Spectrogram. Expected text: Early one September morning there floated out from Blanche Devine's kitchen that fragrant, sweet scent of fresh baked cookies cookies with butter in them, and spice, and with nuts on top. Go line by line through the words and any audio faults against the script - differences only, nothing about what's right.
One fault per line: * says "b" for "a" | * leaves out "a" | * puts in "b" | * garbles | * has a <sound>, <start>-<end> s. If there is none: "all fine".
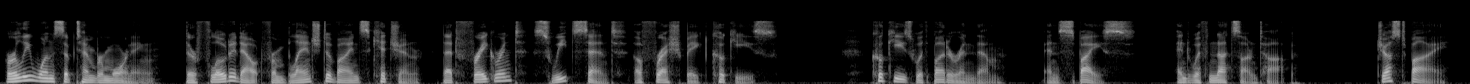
* puts in "Just by"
